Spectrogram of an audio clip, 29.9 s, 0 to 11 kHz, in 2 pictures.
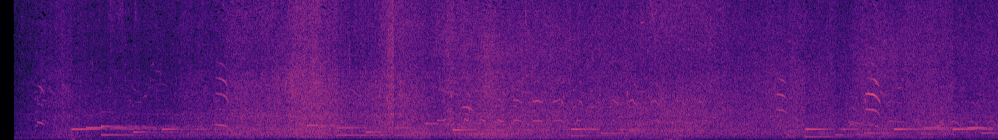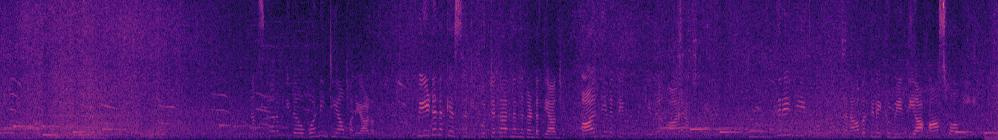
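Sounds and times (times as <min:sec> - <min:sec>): ocean surf breaking: 0:00.3 - 0:22.7, 0:23.4 - 0:29.9
sparse melody of held notes: 0:01.1 - 0:03.9, 0:04.7 - 0:11.2, 0:12.1 - 0:17.1, 0:24.9 - 0:27.4, 0:29.2 - 0:29.9
high bird chirps: 0:11.6 - 0:19.6.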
